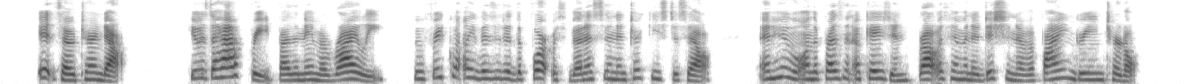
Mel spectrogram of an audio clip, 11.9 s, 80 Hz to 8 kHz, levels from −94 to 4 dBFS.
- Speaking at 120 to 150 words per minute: No, average, 200 wpm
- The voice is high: Yes, very high, 250 Hz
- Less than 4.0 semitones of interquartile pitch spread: Yes, average, 3.5 semitones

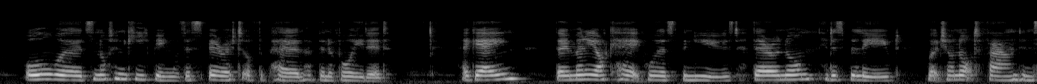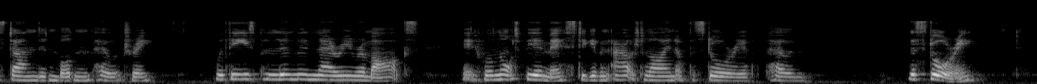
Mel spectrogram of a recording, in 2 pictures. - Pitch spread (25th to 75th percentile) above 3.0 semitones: No, average, 2.7 semitones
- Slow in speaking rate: No, average, 170 wpm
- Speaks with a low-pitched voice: No, high, 205 Hz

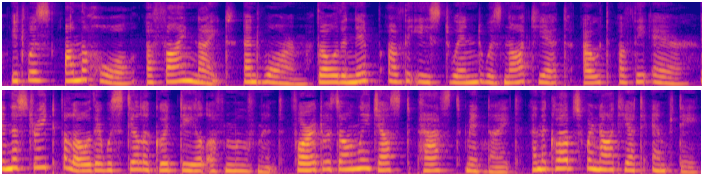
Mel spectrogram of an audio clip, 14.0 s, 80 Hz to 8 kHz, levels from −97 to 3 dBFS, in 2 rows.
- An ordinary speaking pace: No, fast, 215 wpm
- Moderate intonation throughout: Yes, average, 3.0 semitones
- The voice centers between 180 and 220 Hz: No, high, 230 Hz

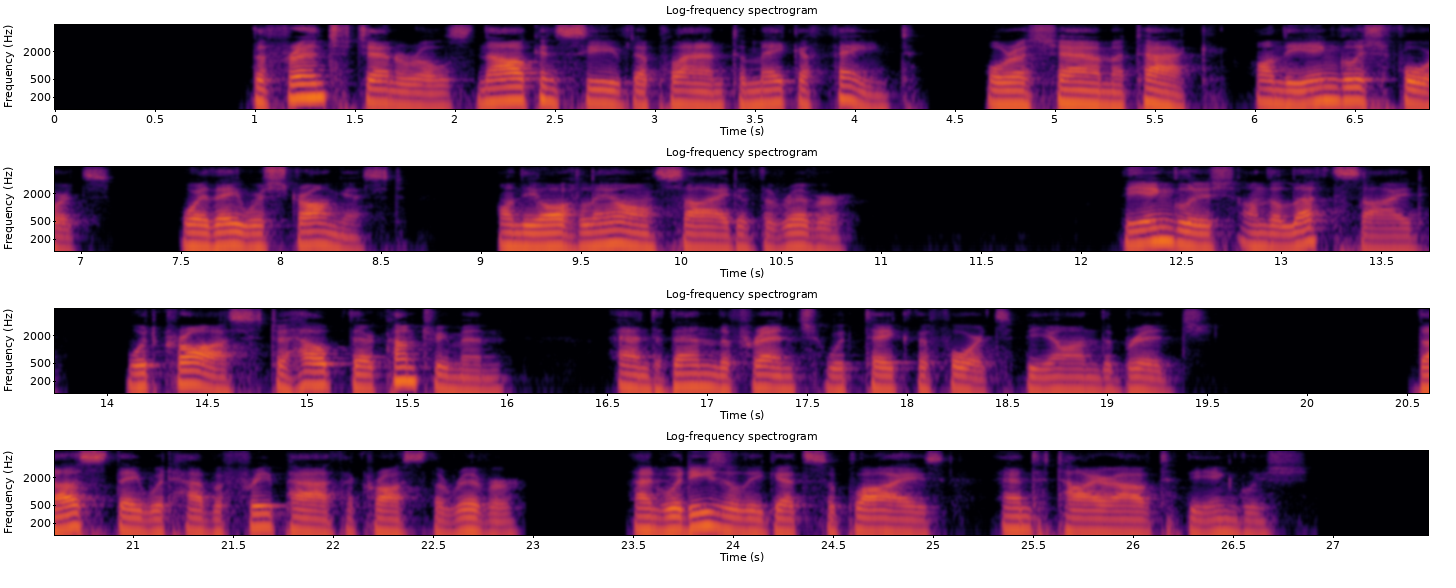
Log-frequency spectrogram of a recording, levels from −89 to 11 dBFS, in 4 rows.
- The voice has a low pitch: Yes, low, 130 Hz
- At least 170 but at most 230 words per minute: No, average, 160 wpm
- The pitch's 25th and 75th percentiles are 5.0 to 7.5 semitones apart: No, average, 3.3 semitones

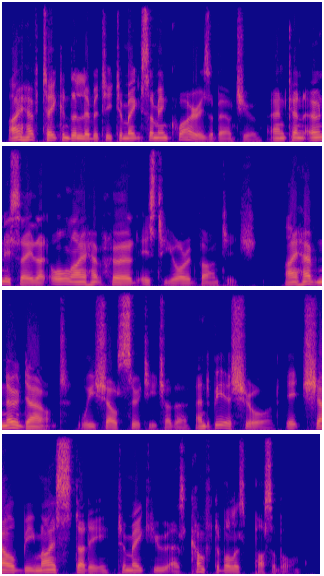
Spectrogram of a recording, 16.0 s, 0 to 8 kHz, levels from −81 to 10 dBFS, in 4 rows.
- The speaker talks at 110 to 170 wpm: No, average, 180 wpm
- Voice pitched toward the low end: Yes, low, 120 Hz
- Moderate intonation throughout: Yes, average, 3.5 semitones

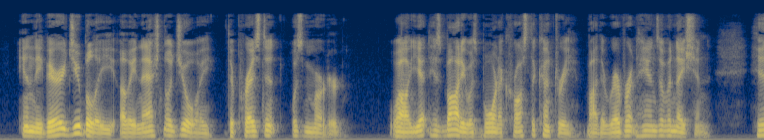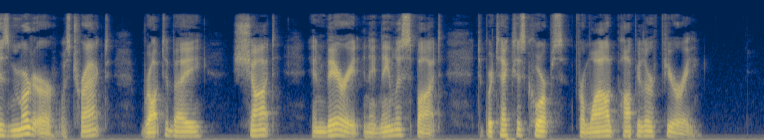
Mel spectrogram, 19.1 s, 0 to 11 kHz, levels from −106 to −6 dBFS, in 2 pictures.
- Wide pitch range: No, average, 3.2 semitones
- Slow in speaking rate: No, average, 155 wpm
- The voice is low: Yes, low, 110 Hz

